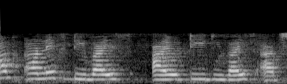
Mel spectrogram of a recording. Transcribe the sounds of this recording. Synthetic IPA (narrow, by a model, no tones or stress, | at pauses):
amɔnekɖibʱajs | ajoʈiɖiʋʱajsat͡ʃ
